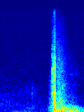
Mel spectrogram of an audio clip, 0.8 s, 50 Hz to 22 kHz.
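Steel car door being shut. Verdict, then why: Hollow. The steel driver's door of a 2019 Toyota Prius AWD-e is shut once, giving a single short thud with a quick decay and little low-frequency weight. The closing sound is tinny and hollow, similar to Camry and Corolla doors, and disappointing.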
